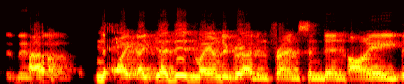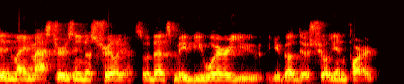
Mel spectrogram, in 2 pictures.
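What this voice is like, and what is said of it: Slight French and Australian accent. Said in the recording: “a hint of French and a hint of Australian English”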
